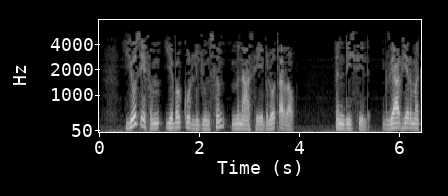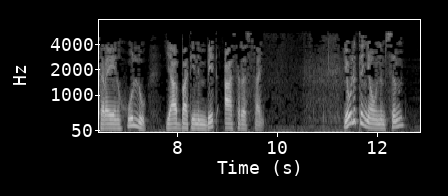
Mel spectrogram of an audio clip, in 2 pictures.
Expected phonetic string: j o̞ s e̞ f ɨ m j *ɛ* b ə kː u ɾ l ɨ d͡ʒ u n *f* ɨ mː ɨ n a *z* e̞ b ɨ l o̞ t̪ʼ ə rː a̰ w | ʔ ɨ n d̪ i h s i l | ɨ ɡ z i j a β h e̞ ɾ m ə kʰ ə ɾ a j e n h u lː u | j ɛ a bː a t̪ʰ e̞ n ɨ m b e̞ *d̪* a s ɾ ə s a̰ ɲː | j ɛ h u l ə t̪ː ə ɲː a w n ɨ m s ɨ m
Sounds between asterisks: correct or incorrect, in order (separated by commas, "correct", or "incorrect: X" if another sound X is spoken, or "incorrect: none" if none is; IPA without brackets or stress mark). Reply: correct, incorrect: s, incorrect: s, incorrect: t̪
